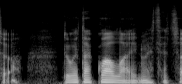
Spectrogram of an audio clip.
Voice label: "gwaalau", welsh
